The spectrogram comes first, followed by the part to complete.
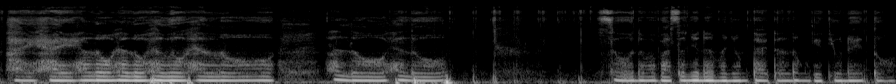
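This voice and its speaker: Fairly slow delivery broken by long, frequent pauses. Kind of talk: ASMR role-play, soft-spoken with repetitive triggers.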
